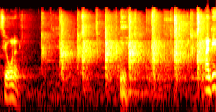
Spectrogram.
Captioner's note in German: Beifall AfD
